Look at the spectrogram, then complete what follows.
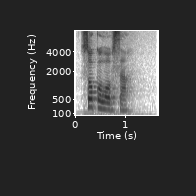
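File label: "соколовса", Komi, female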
